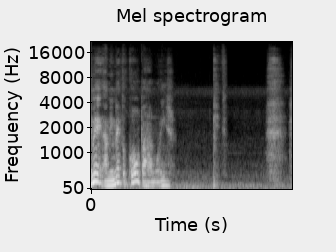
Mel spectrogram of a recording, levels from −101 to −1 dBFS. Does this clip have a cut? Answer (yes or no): yes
